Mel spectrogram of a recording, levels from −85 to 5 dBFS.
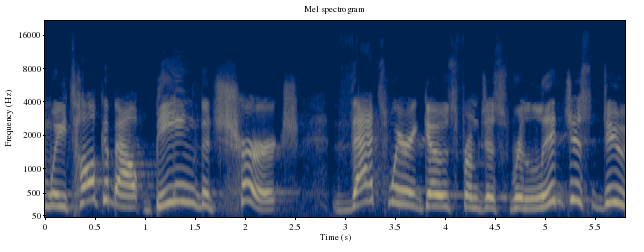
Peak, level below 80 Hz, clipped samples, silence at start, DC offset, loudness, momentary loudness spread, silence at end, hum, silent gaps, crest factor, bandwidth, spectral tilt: -12 dBFS; -82 dBFS; under 0.1%; 0 s; under 0.1%; -29 LUFS; 7 LU; 0 s; none; none; 18 dB; 16 kHz; -4.5 dB/octave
